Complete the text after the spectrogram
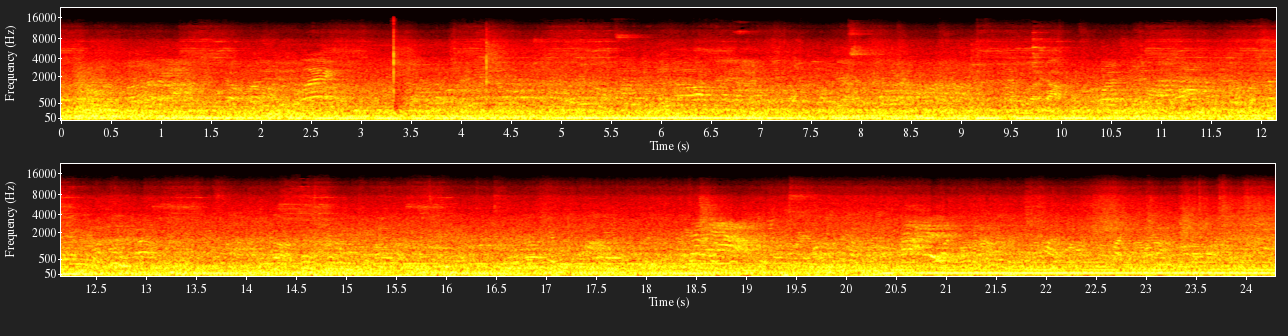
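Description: Men chatter in the background of a large echoing hall.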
